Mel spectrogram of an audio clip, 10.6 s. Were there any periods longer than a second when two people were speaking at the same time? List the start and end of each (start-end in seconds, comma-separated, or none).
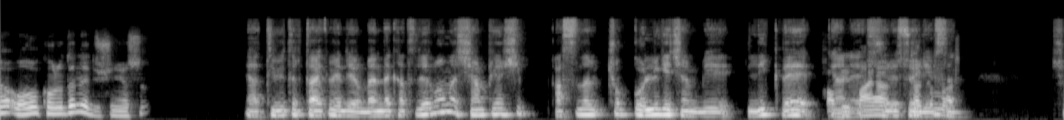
8.3-9.6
